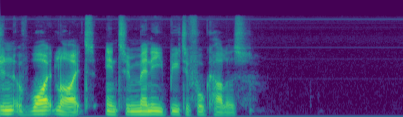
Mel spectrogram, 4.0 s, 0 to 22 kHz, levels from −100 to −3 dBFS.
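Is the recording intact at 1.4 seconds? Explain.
No. At 1.4 s, as across the whole clip, generation loss leaves the speech swirly, hollow and smeared, with nothing above 12.6 kHz. This is likely from about ten MP2 re-encodes, each re-quantising afresh.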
